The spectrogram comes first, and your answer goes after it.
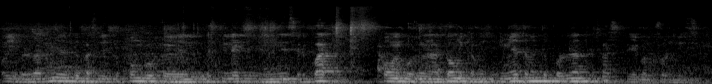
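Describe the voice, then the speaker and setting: A man teaches anatomy to a class, talking very fast in a mid-range voice. His lecture is conversational and full of jokes, and he often checks that students are following. The room is very echoey with background noise.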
